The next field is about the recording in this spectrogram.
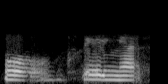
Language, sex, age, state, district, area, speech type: Tamil, female, 30-45, Tamil Nadu, Coimbatore, rural, conversation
